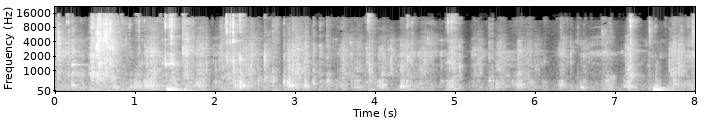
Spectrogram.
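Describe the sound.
Crunching bites into crispy tacos filled with vegetables and a little avocado, made up of many crisp crackling bursts and chewing noises, with no talk.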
